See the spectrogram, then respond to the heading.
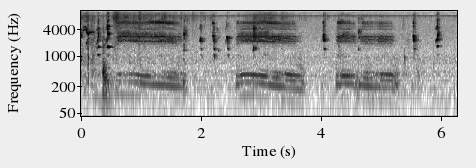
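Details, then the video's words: Helmeted guineafowl hen in a barn, making unusual sounds while laying her egg: three drawn-out, nasal, buzzy notes of about a second each, separated by short pauses, with scattered clicks and rustling in between. "Funny guinea sounds"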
